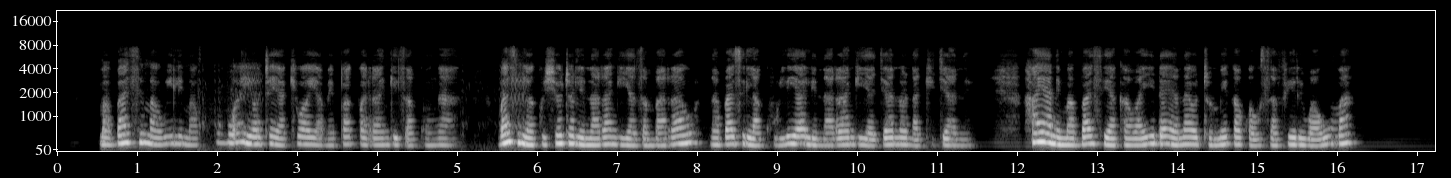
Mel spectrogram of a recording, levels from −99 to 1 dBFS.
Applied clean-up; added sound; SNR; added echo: neural mask model DeepFilterNet 3.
